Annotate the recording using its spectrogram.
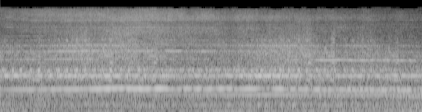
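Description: Film background score: a held chord of several sustained tones, swelling slightly in loudness.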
